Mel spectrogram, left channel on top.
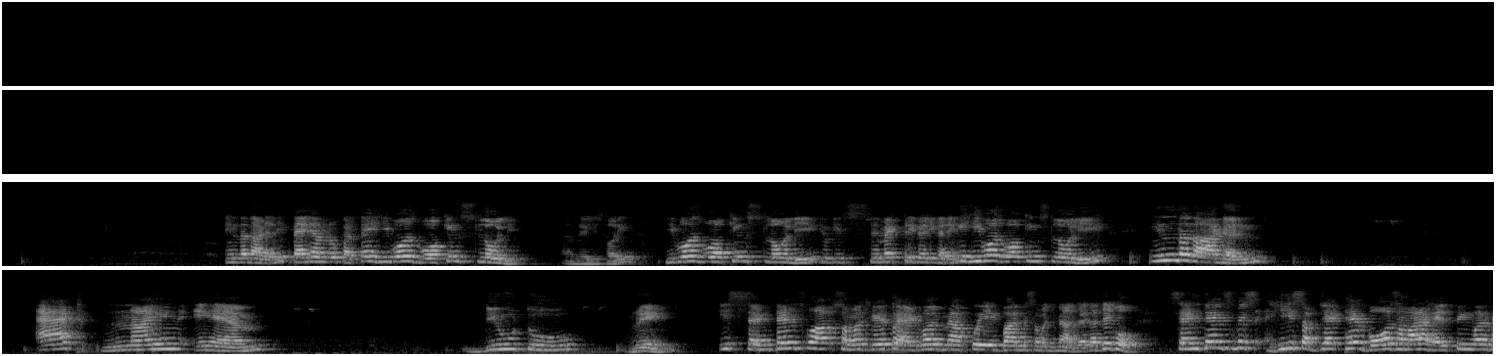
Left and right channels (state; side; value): silent; left; digital silence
